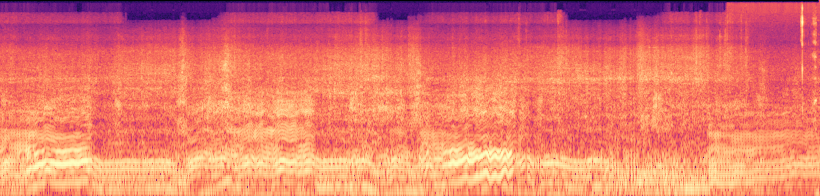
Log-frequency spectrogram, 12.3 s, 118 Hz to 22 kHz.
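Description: A 250F-class dirt bike engine roars and revs continuously during a cross-country race, loud and close from the rider's position, pitch rising and falling with throttle and gear changes.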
